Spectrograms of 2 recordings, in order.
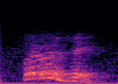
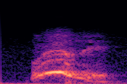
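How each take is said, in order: First: Softer, hushed asking; soft question. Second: High, urgent repeat of "Where is he"; high searching cry. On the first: Rabbi wondering where God is in silence, hushed. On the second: Rabbi asking where God is when silent, high and urgent. Rhetorical question repeated, building. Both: Acted.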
